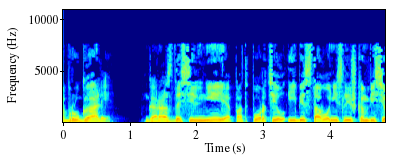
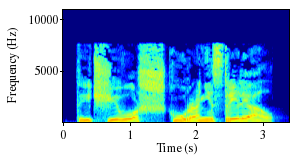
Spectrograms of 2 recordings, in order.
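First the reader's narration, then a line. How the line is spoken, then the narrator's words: Hissing. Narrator (Russian): прошипел он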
